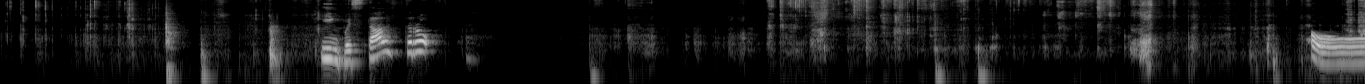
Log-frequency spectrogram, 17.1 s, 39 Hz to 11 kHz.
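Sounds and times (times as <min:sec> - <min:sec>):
blade cutting packing tape: 0:09.6 - 0:12.3, 0:13.0 - 0:14.8.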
